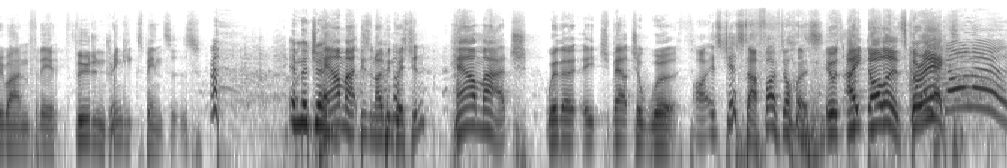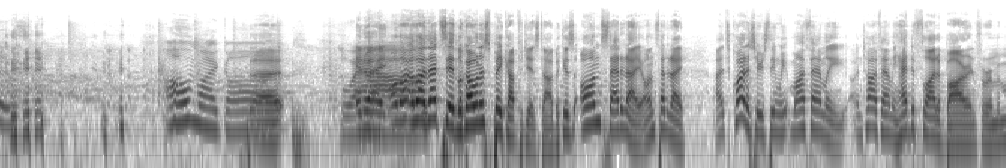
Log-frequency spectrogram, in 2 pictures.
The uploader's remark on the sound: Join each other live for a podcast at the pub!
